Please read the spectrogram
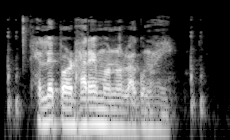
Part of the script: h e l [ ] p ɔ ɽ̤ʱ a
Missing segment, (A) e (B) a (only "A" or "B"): A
